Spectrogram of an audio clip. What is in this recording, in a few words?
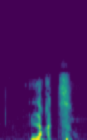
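tlacochahuaya, Zapotec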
